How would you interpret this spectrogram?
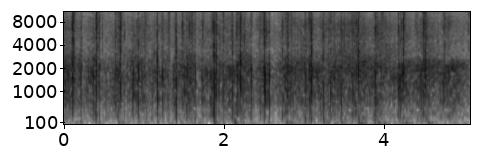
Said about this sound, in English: So let's have a round of applause in congratulating her for appointing for this position.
